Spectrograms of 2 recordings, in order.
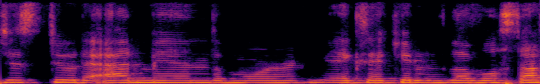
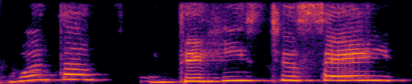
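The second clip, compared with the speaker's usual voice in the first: high-pitched, indignant outburst; furious disbelief; 11 semitones higher, 4 dB louder than usual. Retold or imitated. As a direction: retell it with shrill-pitched outrage. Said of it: "I was just furious".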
